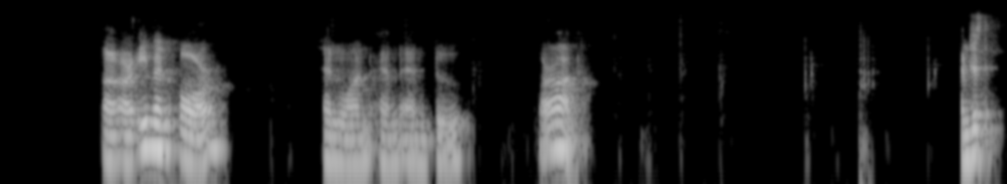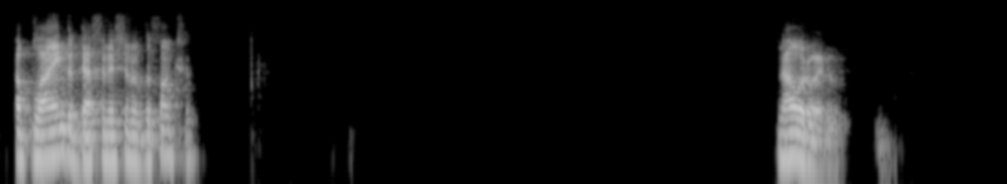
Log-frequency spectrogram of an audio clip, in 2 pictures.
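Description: A man speaks calmly into a microphone, explaining in short bursts with pauses.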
